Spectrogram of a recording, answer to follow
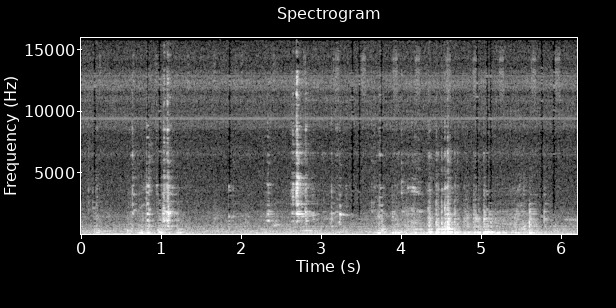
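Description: Light clicks and taps of a metal pie server against a cast iron skillet as a cornbread is cut and worked loose, a handful of scattered knocks with no steady sound between them.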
